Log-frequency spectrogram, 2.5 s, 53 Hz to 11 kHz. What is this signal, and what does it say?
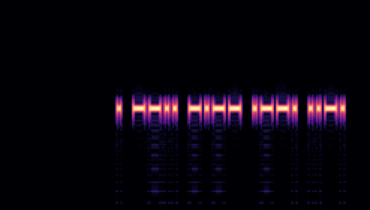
Morse code, heard as a keyed tone, about 44 wpm, 700 Hz. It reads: EZYPF
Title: Code Groups - 5 Letters - 45wpm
